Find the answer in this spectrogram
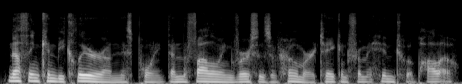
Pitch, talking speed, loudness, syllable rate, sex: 120 Hz, 245 wpm, -18 LUFS, 6.4 syllables/s, male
